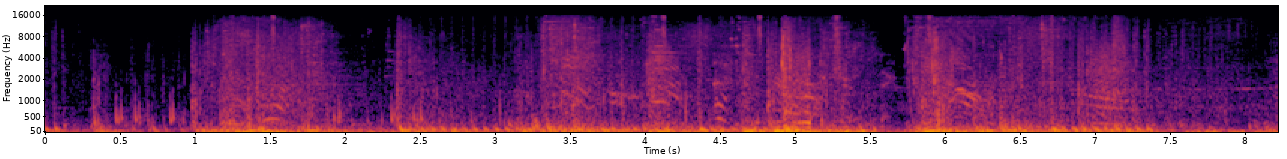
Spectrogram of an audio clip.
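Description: Gunfire rattles rapidly in bursts.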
